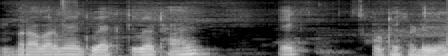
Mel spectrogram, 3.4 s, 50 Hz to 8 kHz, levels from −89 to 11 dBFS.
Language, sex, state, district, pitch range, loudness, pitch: Hindi, male, Uttar Pradesh, Saharanpur, 110-145 Hz, -16 LUFS, 115 Hz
